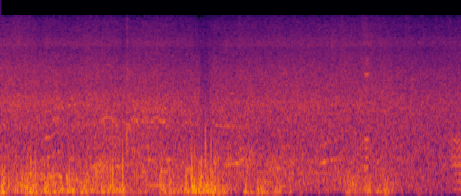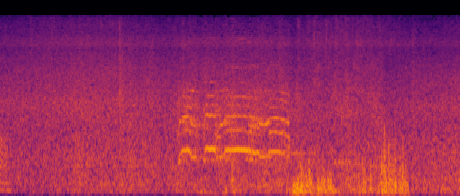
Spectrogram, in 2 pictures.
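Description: Chickens cluck and a rooster crows at a home battered by typhoon rain and wind. The bird calls come in short bursts, with a clearer crow near the end, over steady storm noise and rushing wind.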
